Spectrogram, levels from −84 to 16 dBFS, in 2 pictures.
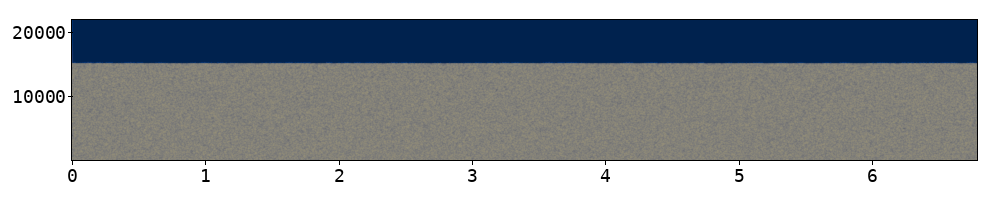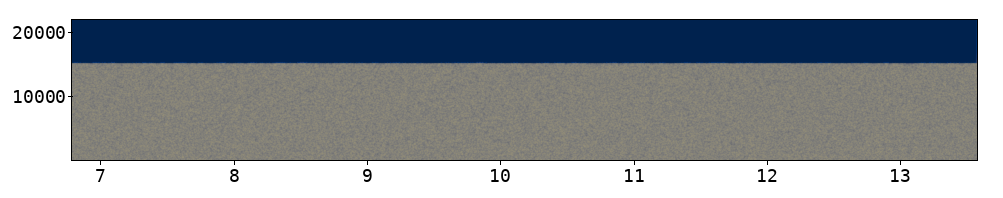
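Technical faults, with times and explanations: Throughout: samples built from the wrong bytes. Loud white noise on loud sounds; bytes are misassembled, so fast-changing low bits dominate each value.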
